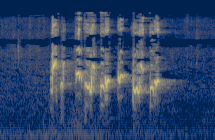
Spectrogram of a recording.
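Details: Tame Stripe-throated Bulbul delivering one short, lively phrase of about seven quick, gurgling notes that bounce up and down in pitch, over a clean, quiet background.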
